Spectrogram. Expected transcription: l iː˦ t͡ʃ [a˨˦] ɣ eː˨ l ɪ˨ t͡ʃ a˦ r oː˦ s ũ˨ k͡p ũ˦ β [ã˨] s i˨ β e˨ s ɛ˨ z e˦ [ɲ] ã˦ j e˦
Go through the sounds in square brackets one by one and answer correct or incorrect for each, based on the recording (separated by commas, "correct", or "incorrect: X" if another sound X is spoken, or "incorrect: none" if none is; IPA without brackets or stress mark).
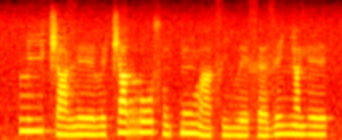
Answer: incorrect: a˨, correct, correct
